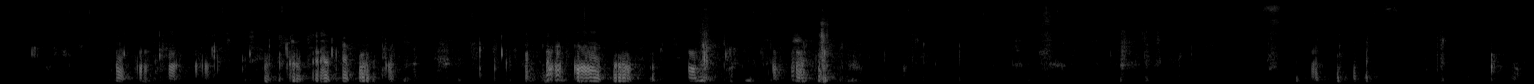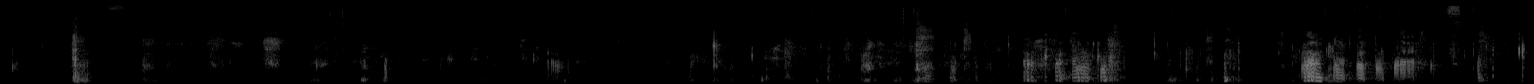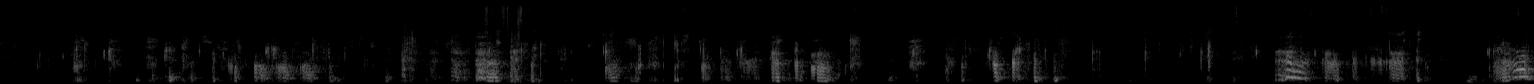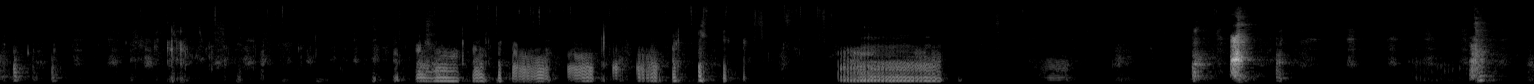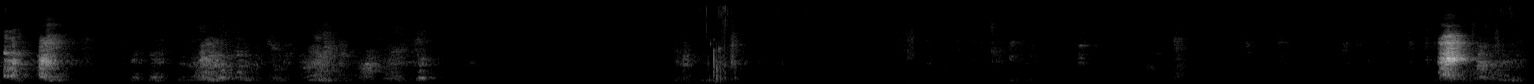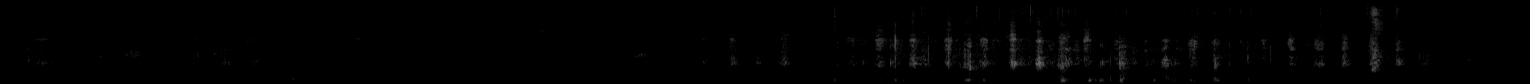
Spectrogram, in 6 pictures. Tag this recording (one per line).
bark
barking
chihuahua
dog
dogs
playing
